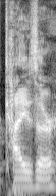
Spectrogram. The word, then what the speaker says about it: Caesar: And Caesar or Kaiser as it was called in the uh in the Latin language, it would pronounce Kaiser, which is where we get Kaiser and Zar.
